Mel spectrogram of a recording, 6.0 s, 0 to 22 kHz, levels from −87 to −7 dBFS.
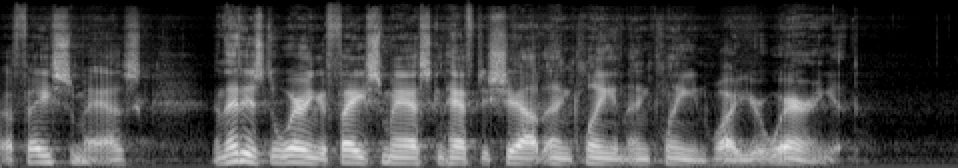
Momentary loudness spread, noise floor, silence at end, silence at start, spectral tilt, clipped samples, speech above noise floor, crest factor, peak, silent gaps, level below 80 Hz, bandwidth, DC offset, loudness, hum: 10 LU; -62 dBFS; 0.75 s; 0 s; -3.5 dB/octave; under 0.1%; 38 dB; 20 dB; -6 dBFS; none; -68 dBFS; over 20 kHz; under 0.1%; -24 LUFS; none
